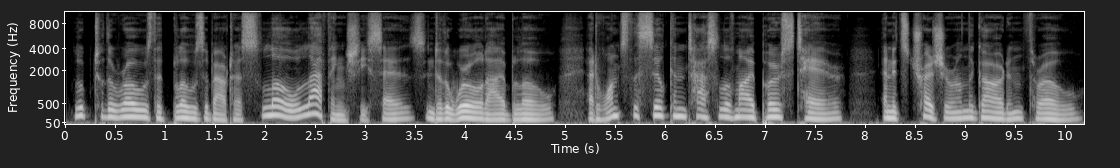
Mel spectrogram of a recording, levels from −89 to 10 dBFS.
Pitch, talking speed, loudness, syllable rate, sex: 145 Hz, 190 wpm, -17 LUFS, 4.5 syllables/s, male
